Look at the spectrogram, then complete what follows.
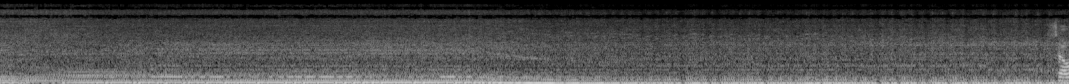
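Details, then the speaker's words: Newly bought Suzuki Bandit 600 at around 2,000 rpm: an uneven, lumpy idle with occasional stumbles, one cylinder dropping out. It is misfiring, and the owner thinks it might be a fueling problem. "okay here comes a mire that's what makes you think it's a fueling problem"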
